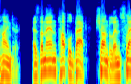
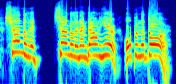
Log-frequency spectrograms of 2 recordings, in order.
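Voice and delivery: calling out; 5 dB louder than usual. Acted. Calling up from the pit.

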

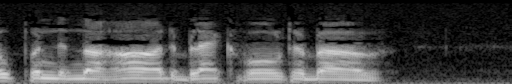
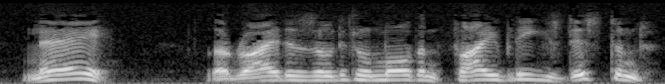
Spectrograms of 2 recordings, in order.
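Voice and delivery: high, lilting elf voice; elven scout; 7 semitones higher than usual. A narrator's reading. Legolas reports the distant riders, high elf voice. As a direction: report the sighting in a raised, light pitch.

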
